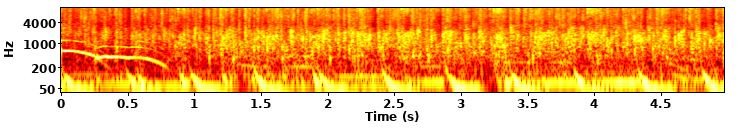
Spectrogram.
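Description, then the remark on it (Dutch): Loud, sustained applause from an audience for a DJ on Radio 538's weekend mix, a dense wash of clapping that fills the whole clip, with a brief rising-and-falling musical sweep at the start and a low rhythmic beat underneath. “Ja, en daar waar ik middag zei, bedoel ik natuurlijk avond, mag ik een heel groot applaus voor ….”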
